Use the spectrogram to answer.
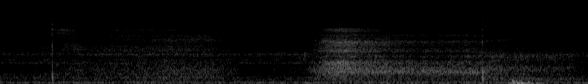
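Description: Slow, deep breathing during a yoga breath practice: faint, airy breaths with one long swelling breath in the middle and a short snort-like puff of air near the end.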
